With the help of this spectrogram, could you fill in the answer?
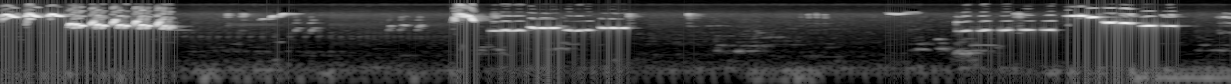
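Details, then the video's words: Persistently singing caged brown-chested jungle flycatcher: a fast stuttering trill of doubled high notes, then separate pure whistles at steady pitch, and later falling whistled phrases mixed with rapid twitters. "Emang enak kalo punya burung srdc mapan, mau di apain aja tetap gacor,sikatan rimba dada coklat bali"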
